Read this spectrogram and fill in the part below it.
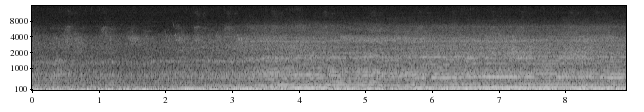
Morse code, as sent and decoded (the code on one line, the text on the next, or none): none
